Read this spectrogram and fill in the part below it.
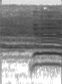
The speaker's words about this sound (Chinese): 有个欢呼的仪式。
